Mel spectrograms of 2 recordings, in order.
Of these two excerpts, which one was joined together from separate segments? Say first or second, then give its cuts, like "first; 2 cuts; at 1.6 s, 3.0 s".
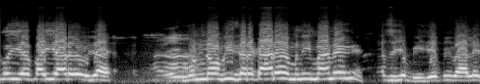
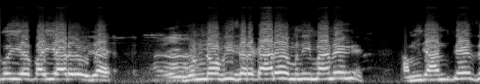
first; 1 cut; at 3.9 s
